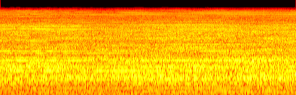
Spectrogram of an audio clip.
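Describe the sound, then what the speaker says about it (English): An industrial hot air gun blows steadily, a loud, even broadband hiss with a constant tone that holds unchanged from start to finish, with no voices over it. "This hot air gun works like a hair dryer, but hot air gun is more powerful and used in industries"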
